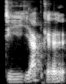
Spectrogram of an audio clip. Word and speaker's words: Jacke: One thing to bear in mind, as English speakers, our brain will tell us, don't pronounce that E on the end, it is silent. However, in German, there is no such thing as a silent letter.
